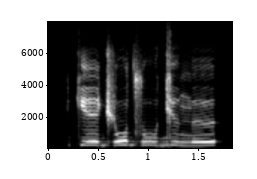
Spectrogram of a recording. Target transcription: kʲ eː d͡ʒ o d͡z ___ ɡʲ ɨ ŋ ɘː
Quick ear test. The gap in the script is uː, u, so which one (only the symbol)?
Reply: uː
